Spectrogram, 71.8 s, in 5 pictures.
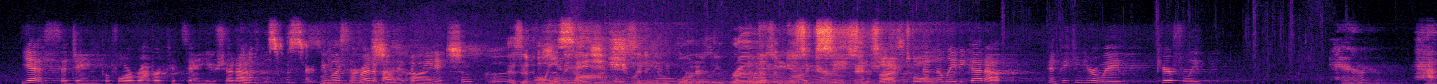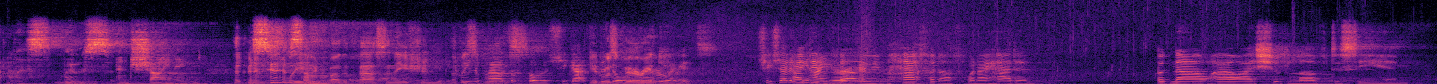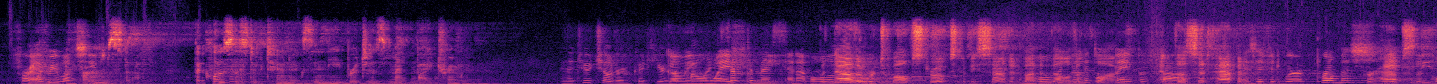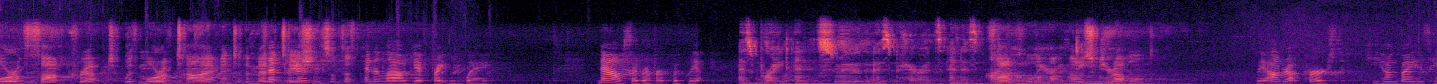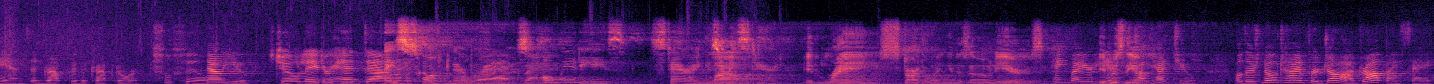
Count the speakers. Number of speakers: five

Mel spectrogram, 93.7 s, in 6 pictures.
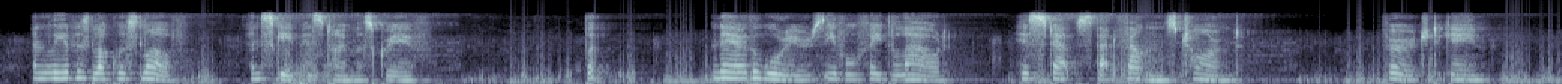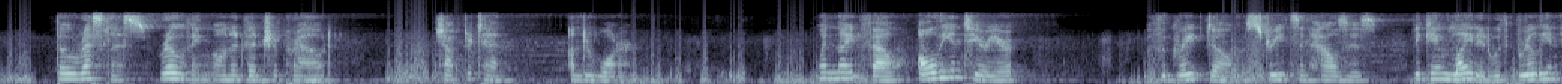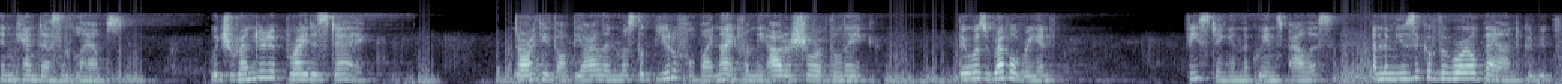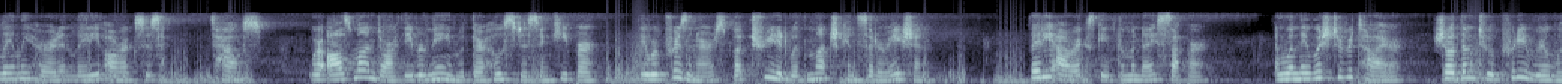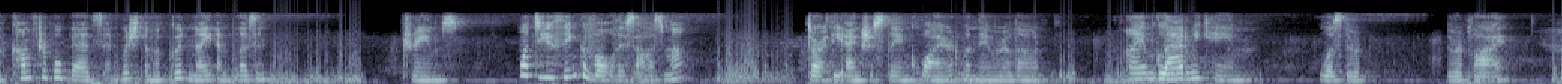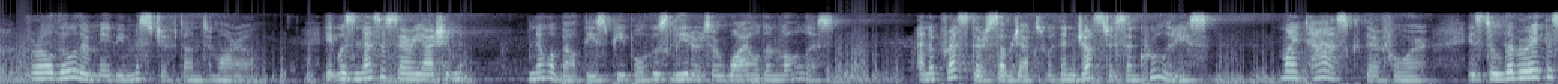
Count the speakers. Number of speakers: one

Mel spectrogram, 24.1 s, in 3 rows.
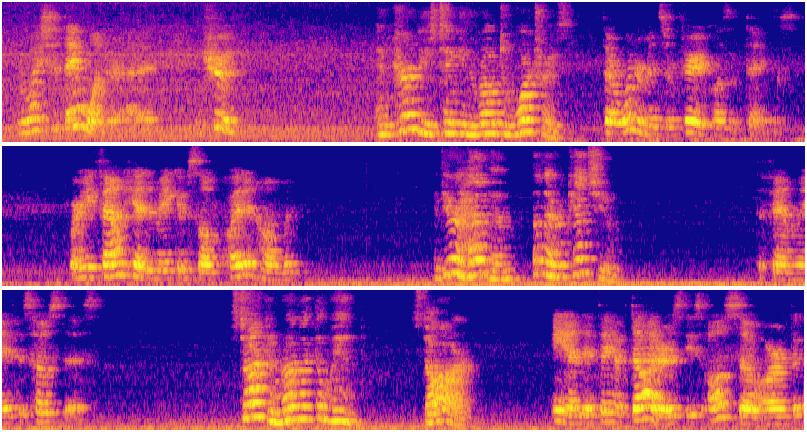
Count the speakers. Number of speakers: two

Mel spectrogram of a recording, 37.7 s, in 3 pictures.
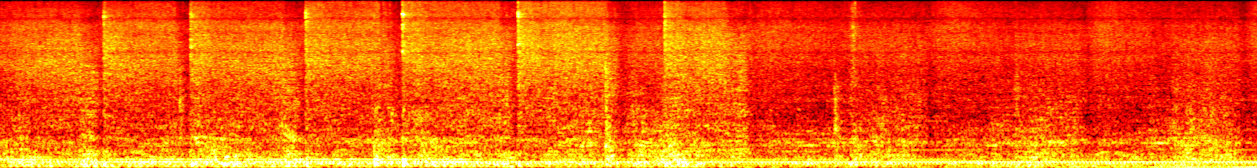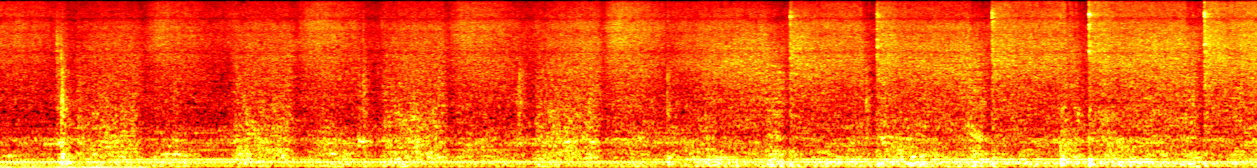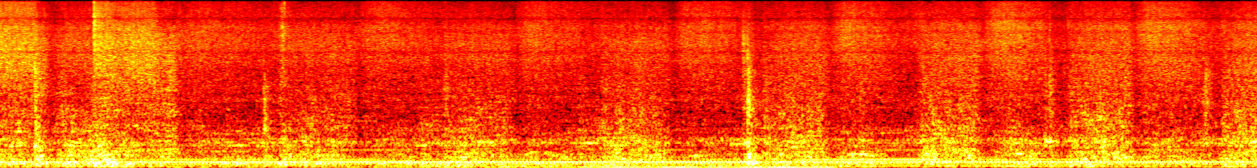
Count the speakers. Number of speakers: zero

